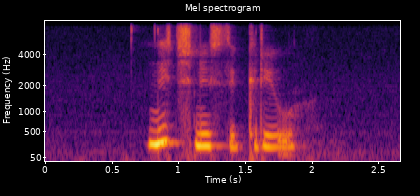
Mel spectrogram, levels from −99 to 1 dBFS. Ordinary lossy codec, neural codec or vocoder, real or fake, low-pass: none; none; real; 7.2 kHz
